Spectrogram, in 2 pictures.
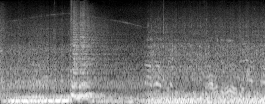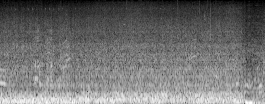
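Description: A vehicle horn sounds steadily for about a second and a half. From about three seconds in, a pickup truck's engine runs loudly as it drives through soft sand.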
